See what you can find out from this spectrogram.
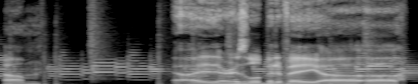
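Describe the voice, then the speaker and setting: Guy with a pretty deep voice rambling thru game footage, kinda hesitant n low-key, soft music behind him. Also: measured pace. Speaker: video creator commentating on game footage. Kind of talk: unscripted gameplay commentary.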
